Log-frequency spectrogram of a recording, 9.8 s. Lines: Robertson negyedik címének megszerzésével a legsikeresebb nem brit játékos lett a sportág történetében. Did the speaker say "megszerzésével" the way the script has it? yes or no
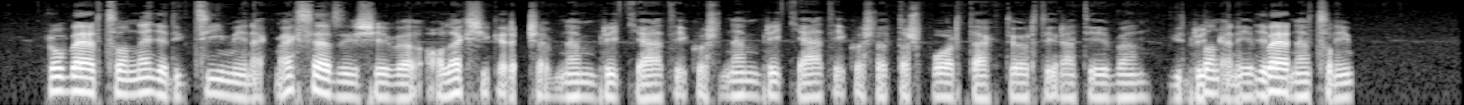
yes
